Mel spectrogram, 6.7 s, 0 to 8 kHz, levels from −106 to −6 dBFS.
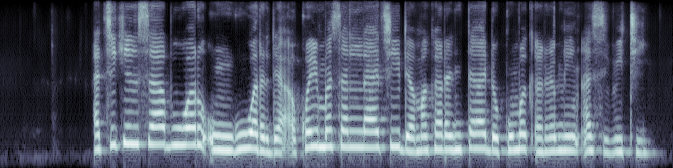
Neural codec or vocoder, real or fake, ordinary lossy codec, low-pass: codec, 16 kHz, 4 kbps, X-Codec, HuBERT features, trained on general audio; fake; none; none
